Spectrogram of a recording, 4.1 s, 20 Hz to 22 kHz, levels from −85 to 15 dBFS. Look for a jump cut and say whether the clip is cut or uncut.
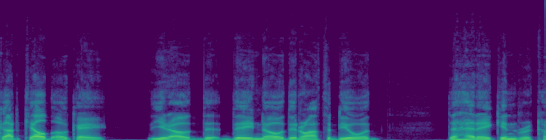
uncut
